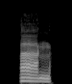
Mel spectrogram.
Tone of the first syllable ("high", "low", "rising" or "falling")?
low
